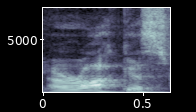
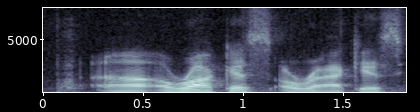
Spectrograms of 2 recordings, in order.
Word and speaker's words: Arrakis: First is the Arrakis tribe. Donald, am I pronouncing that correctly? Arrakis. It doesn't really matter. Okay, A lot of people call it Arrakis.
